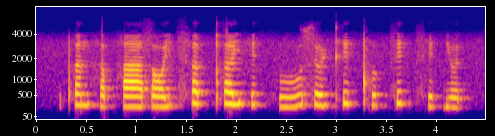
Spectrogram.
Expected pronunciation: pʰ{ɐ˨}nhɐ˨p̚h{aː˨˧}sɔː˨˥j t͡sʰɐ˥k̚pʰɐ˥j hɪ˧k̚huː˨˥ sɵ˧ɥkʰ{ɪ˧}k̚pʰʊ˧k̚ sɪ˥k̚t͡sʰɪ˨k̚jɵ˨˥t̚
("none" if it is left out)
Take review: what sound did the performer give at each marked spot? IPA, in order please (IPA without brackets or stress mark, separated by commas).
ɐ˧, aː˨, ɪ˥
